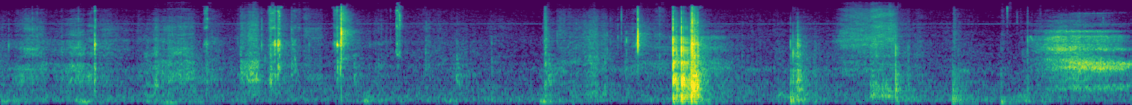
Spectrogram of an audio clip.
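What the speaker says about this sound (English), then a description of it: "So I'm just going to cut out a chunk of that." Scissors snip through orange fabric up close in a series of irregular crisp cuts and rustles, with louder slicing strokes mixed with quieter handling of the cloth.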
